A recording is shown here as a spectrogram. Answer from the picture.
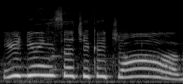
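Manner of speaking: high, slow, tender praise on the edge of tears; tender teary praise. Real, not acted. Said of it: "Am I really gonna cry".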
